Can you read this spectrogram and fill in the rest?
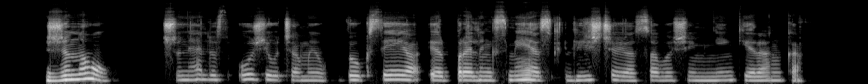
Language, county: Lithuanian, Panevėžys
